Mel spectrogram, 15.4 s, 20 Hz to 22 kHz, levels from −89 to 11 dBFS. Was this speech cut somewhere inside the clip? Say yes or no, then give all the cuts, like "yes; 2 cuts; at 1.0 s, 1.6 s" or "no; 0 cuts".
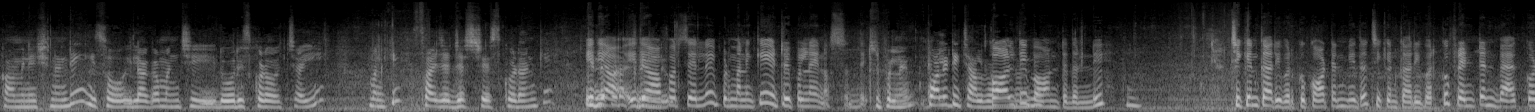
no; 0 cuts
